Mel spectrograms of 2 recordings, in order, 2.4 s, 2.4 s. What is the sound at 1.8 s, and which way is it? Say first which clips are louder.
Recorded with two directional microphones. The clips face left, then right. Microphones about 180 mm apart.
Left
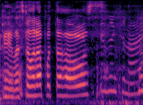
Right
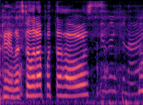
Speech: left 3 dB; 65° left (ahead or behind).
